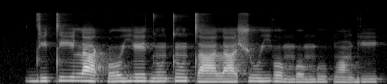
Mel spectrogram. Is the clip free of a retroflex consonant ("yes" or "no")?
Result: yes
